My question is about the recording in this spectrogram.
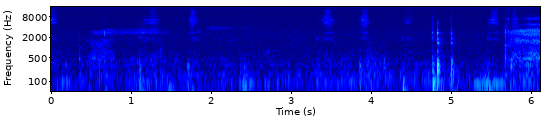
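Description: Near silence: room tone with a few faint clicks, a couple of them sharper near the end.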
